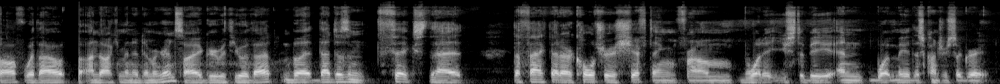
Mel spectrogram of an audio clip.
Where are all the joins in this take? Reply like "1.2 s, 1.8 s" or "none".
0.8 s, 2.8 s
